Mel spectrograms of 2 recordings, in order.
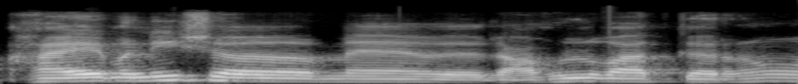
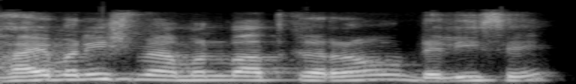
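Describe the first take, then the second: First: The caller sounds hesitant, with stumbling filler sounds. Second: The caller sounds confident and speaks smoothly and clearly.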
